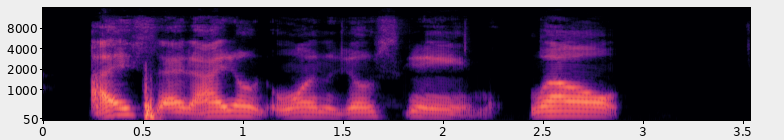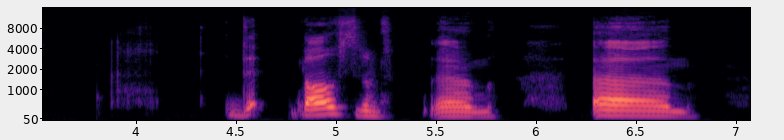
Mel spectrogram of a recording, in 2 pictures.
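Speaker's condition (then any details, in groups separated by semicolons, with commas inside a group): Cerebral palsy, mixed, moderate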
